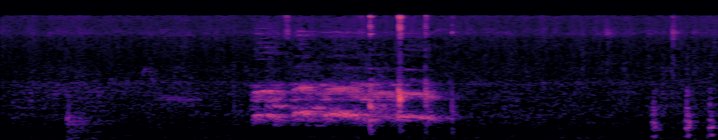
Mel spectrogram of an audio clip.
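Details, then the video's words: Rooster of Laos, a fighting-cock type, giving one harsh, drawn-out crow of about one and a half seconds, loud and strained, with softer clucks before and after it. "ໄກ່ຕີເມືອງລາວ/ไก่ชนเมืองลาว/Laos rooster"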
